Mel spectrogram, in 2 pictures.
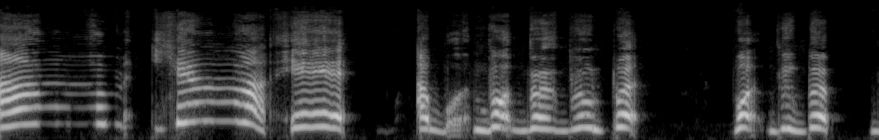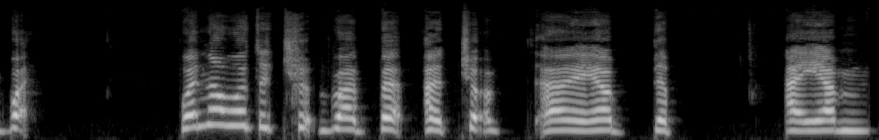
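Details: Adult woman whose childhood stammer recurred after her mother's suicide and six months alone in lockdown; she reports blocks and is in speech and language therapy; stuttering.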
